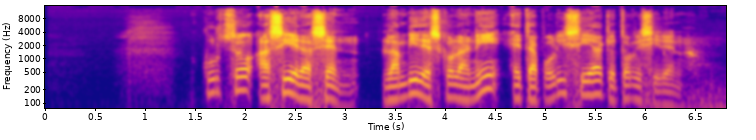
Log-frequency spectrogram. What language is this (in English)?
Basque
